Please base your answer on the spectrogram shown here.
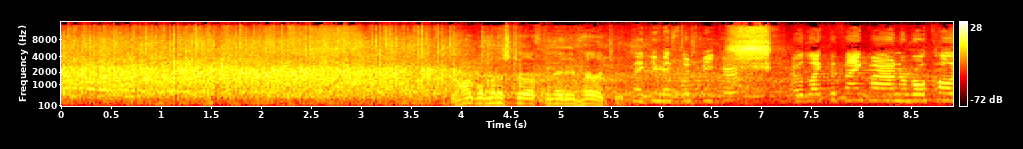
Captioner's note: cheers and Applause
